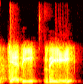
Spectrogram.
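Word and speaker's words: Geddy Lee: all right his his he goes by Getty Lee right his name is actually Gary but his mother who is Hungarian would always call him Getty because she could not properly pronounce Gary and he just kept the uh nickname Getty and uh hence uh there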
